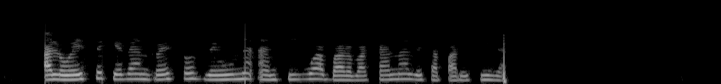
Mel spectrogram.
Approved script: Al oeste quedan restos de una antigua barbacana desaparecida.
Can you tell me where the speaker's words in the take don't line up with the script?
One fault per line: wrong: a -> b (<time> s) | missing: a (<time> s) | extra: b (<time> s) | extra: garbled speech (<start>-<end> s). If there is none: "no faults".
no faults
